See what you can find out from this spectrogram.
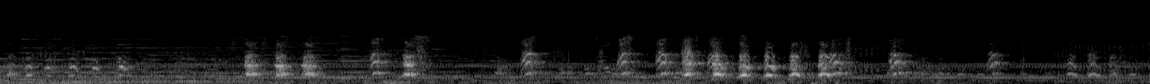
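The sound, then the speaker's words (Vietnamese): Dogs in a small alley bark loudly in many sharp, irregular bursts, some barks clustered quickly together and others fainter, over a low background murmur. “Ở đấy không có ai, thế nhưng chẳng hiểu làm sao chó của cái ngõ nhỏ này cứ chõ sang bên đấy mà cắn ông ổng.”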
